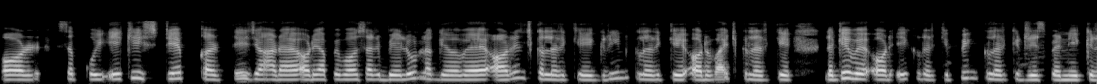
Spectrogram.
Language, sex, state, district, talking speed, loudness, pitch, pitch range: Hindi, female, Bihar, Purnia, 225 wpm, -17 LUFS, 225 Hz, 215-245 Hz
